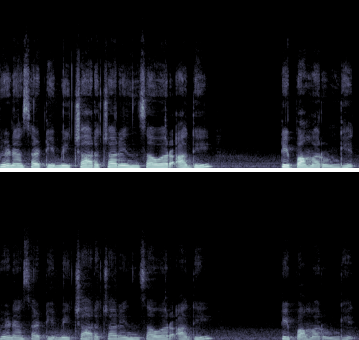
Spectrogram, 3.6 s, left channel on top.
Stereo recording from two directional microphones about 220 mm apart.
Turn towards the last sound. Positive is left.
turn(degrees=30)  # may be behind; listen again after turning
